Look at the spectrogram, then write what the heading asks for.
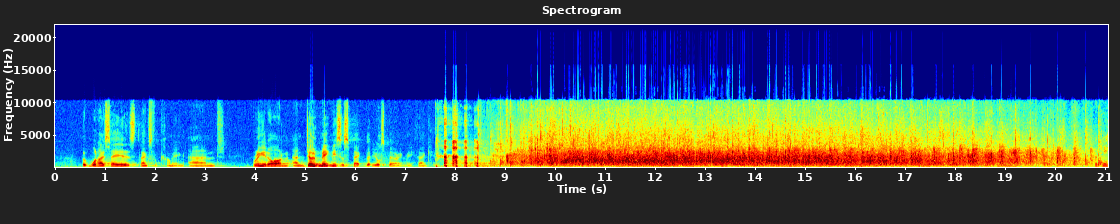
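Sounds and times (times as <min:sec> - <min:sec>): audience applauding: 0:08.2 - 0:21.0.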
